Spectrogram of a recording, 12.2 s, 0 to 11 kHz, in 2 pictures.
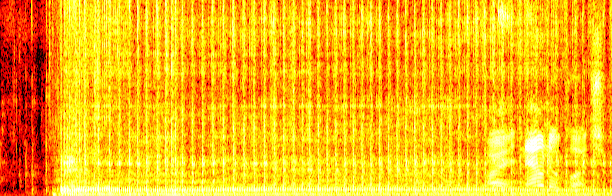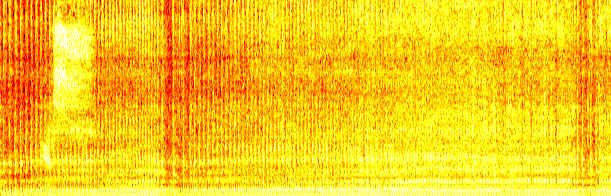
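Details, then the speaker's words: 1974 Kawasaki MC1 two-stroke revived by fitting a new spark plug after cleaning the old one failed; crisp, even buzz picking up smoothly with throttle, no misfires or knocks. Normal running. "seems fine I guess it was just a spark plug um usually you can clean them up right away and they'll stay good"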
